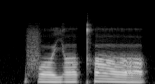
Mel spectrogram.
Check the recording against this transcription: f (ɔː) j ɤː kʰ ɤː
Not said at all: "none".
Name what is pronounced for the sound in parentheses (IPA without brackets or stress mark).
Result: oː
